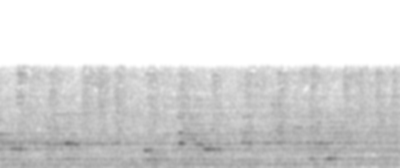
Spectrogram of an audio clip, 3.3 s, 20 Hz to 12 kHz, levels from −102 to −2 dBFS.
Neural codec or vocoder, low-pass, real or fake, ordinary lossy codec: none; 7.2 kHz; real; AAC, 48 kbps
